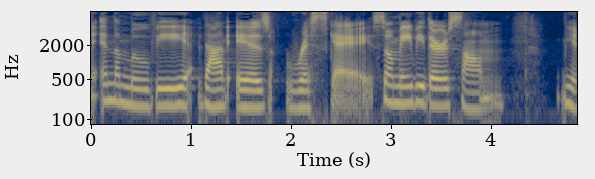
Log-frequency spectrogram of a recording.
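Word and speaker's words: risqué: Obviously the English alphabet does not have this accent, so we pronounce it according to French pronunciation rules, which is when you have this accent to pronounce it as a risque, risque, risque.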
